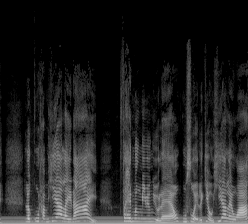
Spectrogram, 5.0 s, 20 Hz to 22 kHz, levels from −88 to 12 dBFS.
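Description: A speech recording carrying mains hum from start to finish: a steady 50 Hz tone, loud enough to sit only a few decibels below the speech, from a ground loop or nearby transformer. A spectrogram shows an unbroken horizontal line at 50 Hz, and the waveform never returns to silence between phrases.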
